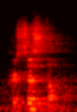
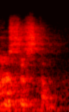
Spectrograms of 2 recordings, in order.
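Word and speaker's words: Chrysostom: message he quotes an early Christian Mystic John cistem did I pronounce that right I did okay John cistem and in this quote the Pope says no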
